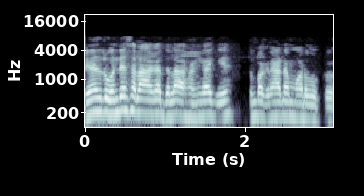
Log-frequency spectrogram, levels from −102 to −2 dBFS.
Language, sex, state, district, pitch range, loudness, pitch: Kannada, male, Karnataka, Dharwad, 165-190 Hz, -15 LUFS, 175 Hz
